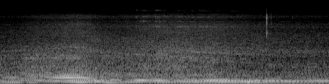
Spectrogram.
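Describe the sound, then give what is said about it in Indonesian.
A motorcycle engine drones past, a steady low rumble with slight revving that swells around the middle and then holds, with no voices present. “maaf kalau ada motor lewat”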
